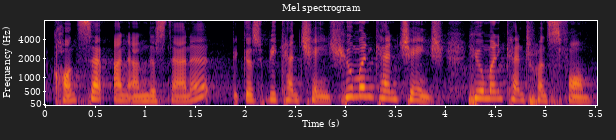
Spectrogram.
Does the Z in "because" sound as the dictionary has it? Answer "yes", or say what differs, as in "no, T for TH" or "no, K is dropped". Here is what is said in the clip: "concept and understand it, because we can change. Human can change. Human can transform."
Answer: no, S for Z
